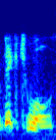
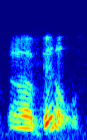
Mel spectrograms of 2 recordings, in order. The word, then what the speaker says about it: victuals: guy said now further victuals and I went afterwards and told him I said you know it's interesting it should be pronounced vittles he said absolutely not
